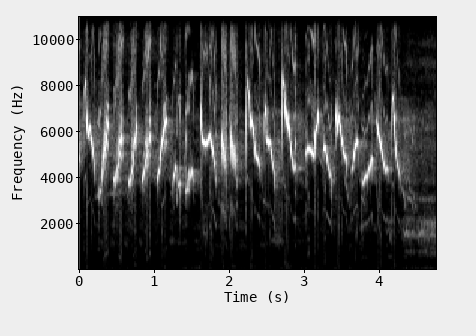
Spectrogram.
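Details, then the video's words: White-eye song: a fast run of very high, loud, bouncing whistled notes, each a quick down-up slur, about five per second for four seconds, then a short fade with a faint lower buzz. "suara burung plecci"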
